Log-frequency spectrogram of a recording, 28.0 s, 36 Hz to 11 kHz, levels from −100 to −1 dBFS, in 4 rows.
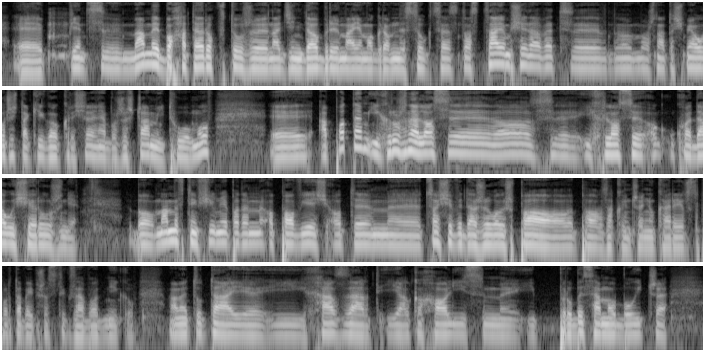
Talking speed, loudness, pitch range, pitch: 135 wpm, -26 LUFS, 105-130 Hz, 115 Hz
